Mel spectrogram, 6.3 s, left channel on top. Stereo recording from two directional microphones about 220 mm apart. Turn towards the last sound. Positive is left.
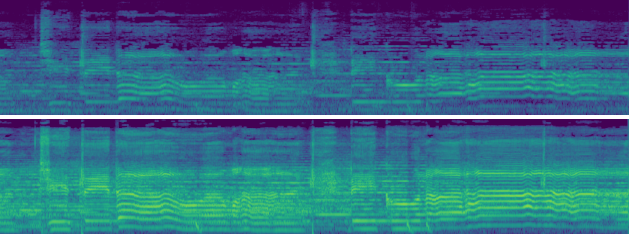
turn(degrees=-50)  # may be behind; listen again after turning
